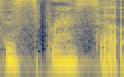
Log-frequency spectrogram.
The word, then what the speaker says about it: espresso: and you notice that they're saying a word wrong, but pull them to the side and be like, hey, I'm not sure, but I think it's espresso if you're going to say it in the meeting.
